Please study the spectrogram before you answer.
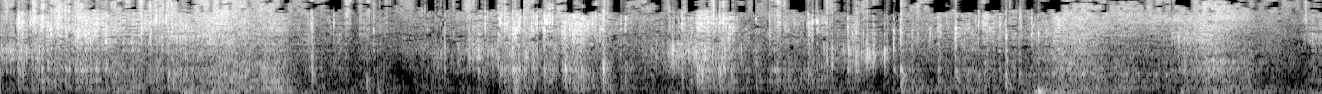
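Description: Dark green dry starch soap flakes with pink bits, solid and brittle, are crumpled and crushed by hand. A steady, bright crunching and crackling runs throughout, with dense crisp snaps and gritty rustling but very little low end.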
